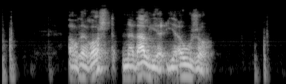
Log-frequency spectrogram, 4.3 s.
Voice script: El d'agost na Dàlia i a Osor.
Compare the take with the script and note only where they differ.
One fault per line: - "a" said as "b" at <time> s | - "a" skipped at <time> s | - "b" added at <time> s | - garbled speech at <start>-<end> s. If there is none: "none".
none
